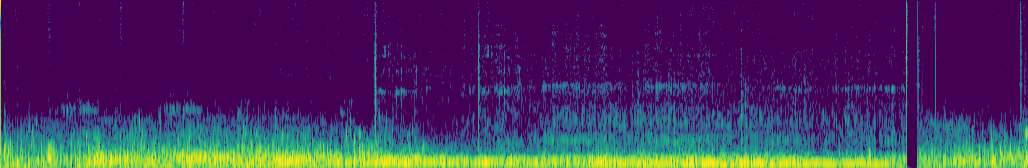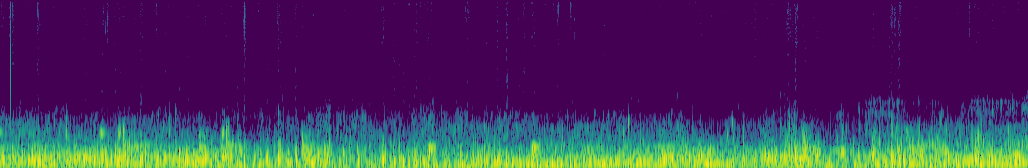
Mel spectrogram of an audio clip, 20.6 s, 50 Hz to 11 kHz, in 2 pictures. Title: stomach growling 45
